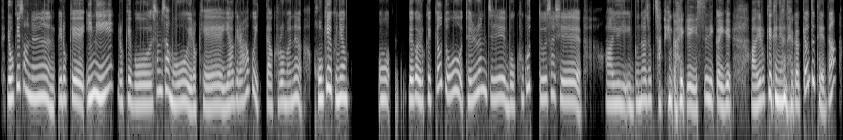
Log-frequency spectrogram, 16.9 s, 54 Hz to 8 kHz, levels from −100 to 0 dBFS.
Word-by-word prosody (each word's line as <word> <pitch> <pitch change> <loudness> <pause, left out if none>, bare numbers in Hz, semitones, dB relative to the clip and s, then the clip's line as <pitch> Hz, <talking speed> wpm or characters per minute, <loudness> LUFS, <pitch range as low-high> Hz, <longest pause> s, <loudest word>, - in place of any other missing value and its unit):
여기서는 250 - +2
이렇게 230 -4 +2
이미 275 - +5
이렇게 220 +1 -2
뭐 195 0 -1
'삼삼오오 220 - 0
이렇게 180 +2 -2
이야기를 210 +5 -3
하고 320 +3 -4
있다.' 195 -1 -6
그러면은 210 +5 -3 0.3
거기에 235 +9 +5
그냥 245 -2 +3 0.7
어 230 0 -1 0.4
내가 235 +1 +4
이렇게 235 +3 0
껴도 305 - -2
될런지 245 -1 -1
뭐 190 0 -4
그것도 240 - -4
사실 215 - -1 0.5
아 200 -1 -5
이 200 - -1 0.3
이 - - -2
문화적 215 +5 -4
차이가 205 +1 -2
이게 185 -5 +3
있으니까 215 +4 -2
이게 190 +1 +1 0.4
'아 185 -1 -1
이렇게 235 +8 +2
그냥 240 -1 +7
내가 200 -2 -1
껴도 395 - 0
되나?' 435 - -3
230 Hz, 295 characters per minute, -22 LUFS, 200-250 Hz, 0.7 s, 그냥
